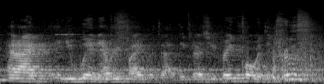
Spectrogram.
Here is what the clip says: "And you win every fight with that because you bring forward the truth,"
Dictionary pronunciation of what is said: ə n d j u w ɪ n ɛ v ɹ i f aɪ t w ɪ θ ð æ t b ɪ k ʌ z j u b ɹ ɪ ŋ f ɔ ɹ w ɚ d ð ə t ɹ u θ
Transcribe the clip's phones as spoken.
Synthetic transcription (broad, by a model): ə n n j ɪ w ɪ n ɛ v ɹ i f aɪ t w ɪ ð æ t b ɪ k ʌ z j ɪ b ɹ ɪ ŋ f ɔ ɹ w ɚ d ð ə t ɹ u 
